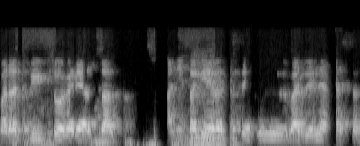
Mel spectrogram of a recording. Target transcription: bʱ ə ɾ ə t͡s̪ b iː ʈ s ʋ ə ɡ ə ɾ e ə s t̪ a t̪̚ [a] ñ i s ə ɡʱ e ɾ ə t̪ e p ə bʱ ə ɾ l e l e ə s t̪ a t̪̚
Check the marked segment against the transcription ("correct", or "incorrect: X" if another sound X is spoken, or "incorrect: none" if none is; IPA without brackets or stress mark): correct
